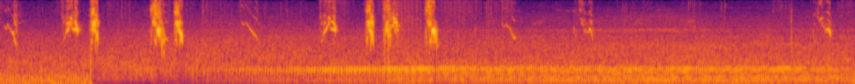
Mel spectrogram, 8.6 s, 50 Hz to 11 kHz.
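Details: Several sparrows, among them a yellow-beaked bird, on 5 February 2018: a quick burst of loud, bright chirps in the first four seconds, then sparser single chirps over a low steady hum.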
